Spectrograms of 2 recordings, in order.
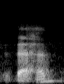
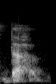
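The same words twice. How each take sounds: First: It is said with the Standard Arabic sound. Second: It is said with the colloquial Arabic sound. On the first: This is the formal written form. "In Fusha it would be" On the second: This is the everyday spoken form. "but in Ammiya it's"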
